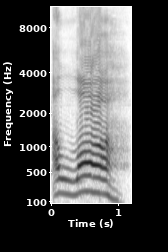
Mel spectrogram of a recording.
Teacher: You see, you go from the ni to nil, okay? And then you pronounce this fatha and you extend it to the alif in pronunciation. Okay, there is alif in pronunciation, not in writing.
